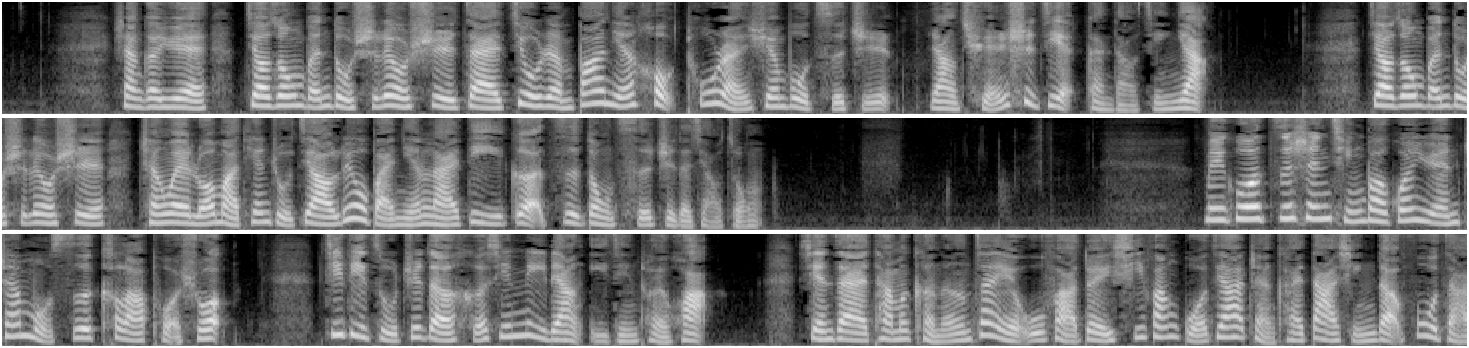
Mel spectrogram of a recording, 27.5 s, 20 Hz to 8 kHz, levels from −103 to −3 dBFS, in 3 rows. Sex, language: female, English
